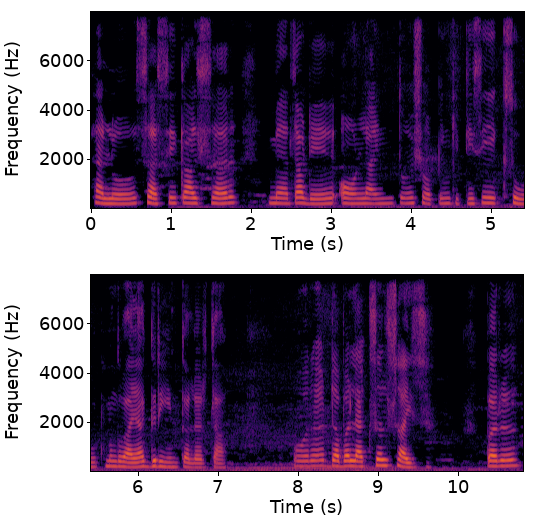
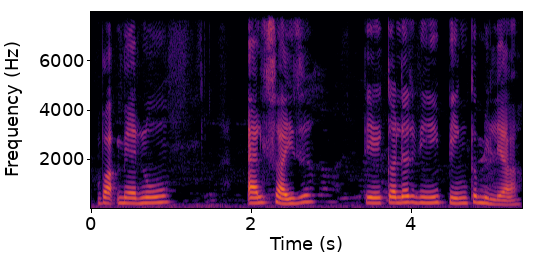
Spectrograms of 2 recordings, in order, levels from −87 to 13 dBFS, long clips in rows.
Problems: background sounds at intervals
